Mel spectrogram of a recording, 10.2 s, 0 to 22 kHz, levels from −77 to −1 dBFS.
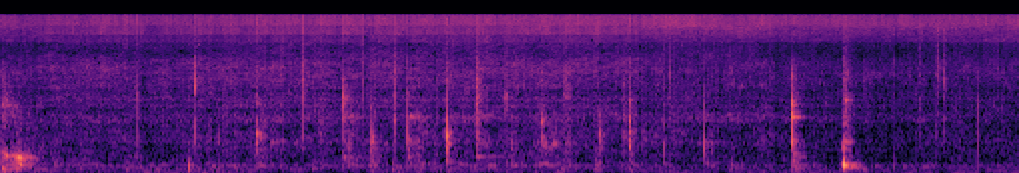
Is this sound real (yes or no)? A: no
